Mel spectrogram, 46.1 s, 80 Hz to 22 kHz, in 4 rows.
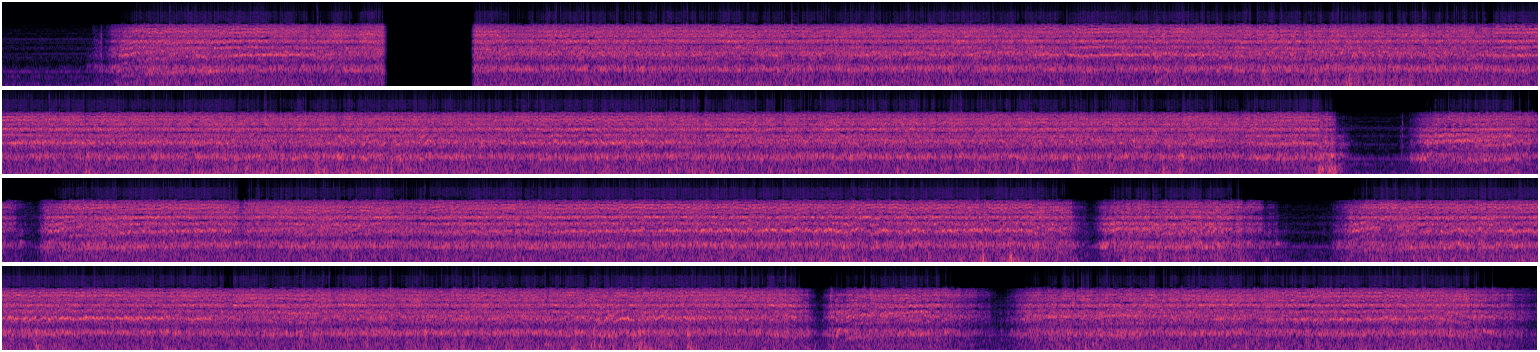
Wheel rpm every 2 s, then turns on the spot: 10, 200, 230, 230, 230, 220, 230, 220, 220, 230, 200, 110, 210, 210, 210, 150, 110, 210, 220, 230, 140, 160, 170.
none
